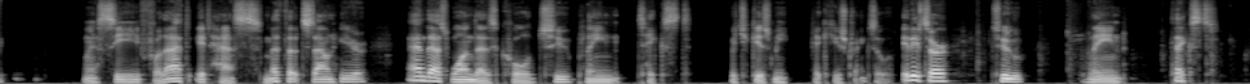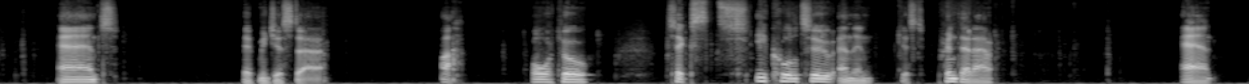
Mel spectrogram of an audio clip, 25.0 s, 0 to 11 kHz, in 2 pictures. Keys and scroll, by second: 8.1 Escape, 23.6 ctrl+r.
